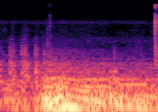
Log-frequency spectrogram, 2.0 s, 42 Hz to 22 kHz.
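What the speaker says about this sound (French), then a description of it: "start engine juste ici, écoutons le bruit du moteur tous ensemble" A Mini One 98 hp Brick Lane Edition starts up close by: a short crank with faint clicks, then a low engine rumble that settles into a steady idle.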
